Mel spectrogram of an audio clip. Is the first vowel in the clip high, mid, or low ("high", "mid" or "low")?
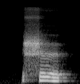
mid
